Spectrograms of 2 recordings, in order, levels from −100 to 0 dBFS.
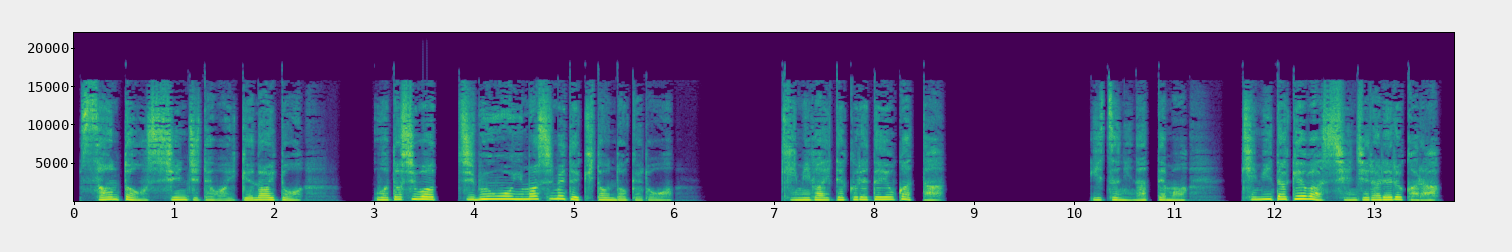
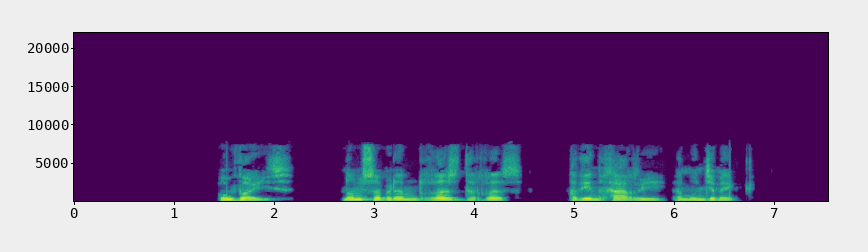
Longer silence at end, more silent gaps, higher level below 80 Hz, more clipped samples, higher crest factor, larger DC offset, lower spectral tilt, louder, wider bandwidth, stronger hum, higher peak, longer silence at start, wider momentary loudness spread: second, 0.15 s vs 0.95 s; first, 2.71-2.96 s, 3.65-3.84 s, 6.32-7.07 s, 8.41-8.48 s, 8.73-10.14 s, 10.77-10.83 s, 11.54-11.67 s vs 2.20-2.66 s, 4.48-4.92 s, 5.93-5.97 s; first, -52 dBFS vs -58 dBFS; neither; about the same, 16 dB vs 18 dB; neither; second, -3.5 dB/octave vs -6.5 dB/octave; first, -15 LUFS vs -18 LUFS; first, 16.5 kHz vs 7.8 kHz; neither; about the same, 0 dBFS vs -2 dBFS; second, 0.05 s vs 1.45 s; about the same, 13 LU vs 12 LU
